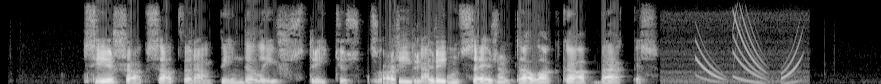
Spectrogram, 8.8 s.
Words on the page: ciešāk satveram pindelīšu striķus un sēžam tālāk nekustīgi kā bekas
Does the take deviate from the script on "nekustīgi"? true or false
true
